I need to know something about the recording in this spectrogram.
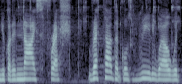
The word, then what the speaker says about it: raita: you have this lovely raita dish there. Oh, put that back in. Just get the pronunciation. Is it raita or rec? Raita. Raita. Oh, raita.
